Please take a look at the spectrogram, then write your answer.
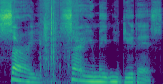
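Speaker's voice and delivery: put-on hostile, begrudging tone. Imagining how an owed apology would be given, mock begrudging apology. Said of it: "given to you begrudgingly, hostilely".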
